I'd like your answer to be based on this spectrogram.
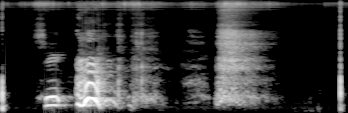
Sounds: Sneeze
